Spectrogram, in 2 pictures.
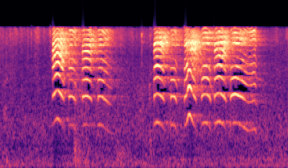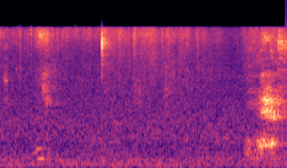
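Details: A rescued foster dog, an Italian greyhound once a terrified pup from a hoarding situation, playing ball indoors with another dog; two quick bursts of high, squeaky yelping barks, about five each, then quieter thumps and a brief final yelp.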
